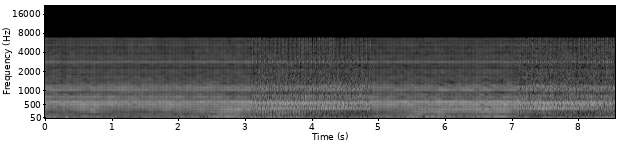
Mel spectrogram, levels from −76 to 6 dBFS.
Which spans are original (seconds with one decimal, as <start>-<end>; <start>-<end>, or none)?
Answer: 3.1-4.9; 7.1-8.6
